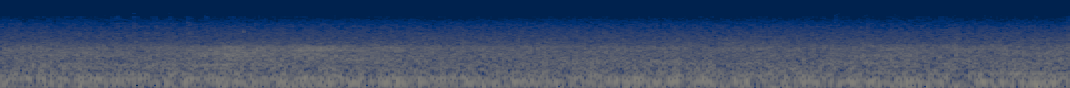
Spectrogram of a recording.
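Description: A fishing reel whirs softly as line is wound in.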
